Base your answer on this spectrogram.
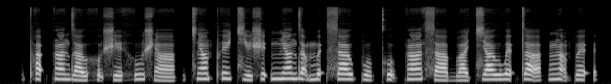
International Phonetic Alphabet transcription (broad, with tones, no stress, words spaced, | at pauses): pʰä˦ʔkã˦da˨ʊ̯ho̰˦˨ ʃe˨hu˦ʃã˨ | t͡ɕã˦pʰe˦t͡ɕe˨ʃɛ˦ʔ ɲã˦dä̰˦˨ mɛ˦ʔsʰa˦ʊ̯po˨ kʰo̰˦˨ kã˦sʰä˨bä˨ t͡ɕa˦ʊ̯wɛ˦ʔtä̰˦˨ | ŋã˦˨ pɛ˦ʔ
